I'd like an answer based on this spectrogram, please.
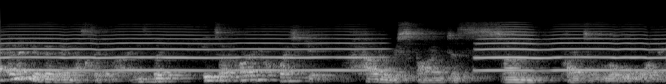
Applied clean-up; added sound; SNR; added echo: none; Trumpet; 0 dB; reverberation time 0.9 s.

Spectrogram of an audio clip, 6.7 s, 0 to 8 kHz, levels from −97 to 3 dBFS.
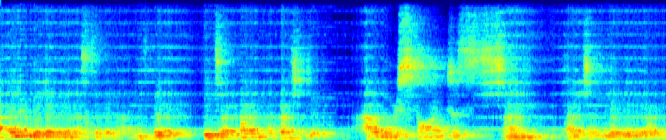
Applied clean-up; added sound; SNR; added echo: neural separator model SepFormer DNS4.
